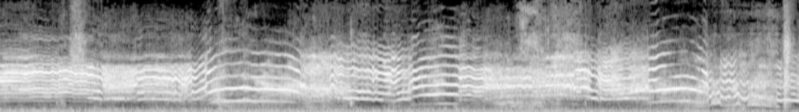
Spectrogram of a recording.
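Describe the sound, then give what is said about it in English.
A long, unbroken moaning scream from a woman in a movie fills the whole recording, loud, its pitch wavering and sliding up and down over a dense rumbling background, with no pause for breath. “But this movie wanted to have the longest moan scream that it could ever create in the world, and here it is.”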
